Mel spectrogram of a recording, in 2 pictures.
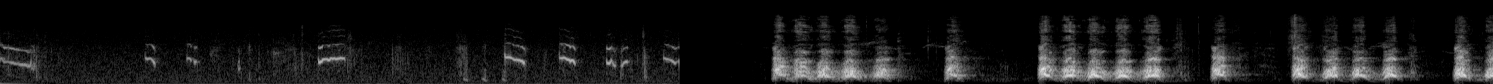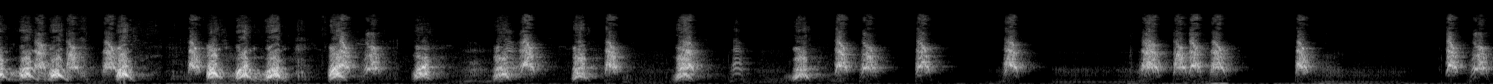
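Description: A dog barking over and over, many barks in quick runs with short gaps between, starting about eight seconds in. Before that, only faint short high chirps over a light hiss.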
